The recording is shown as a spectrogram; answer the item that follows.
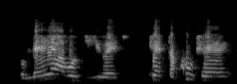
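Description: Speech only: one person speaking Burmese, the voice thin and telephone-like, with a brief pause.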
